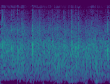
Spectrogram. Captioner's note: applause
